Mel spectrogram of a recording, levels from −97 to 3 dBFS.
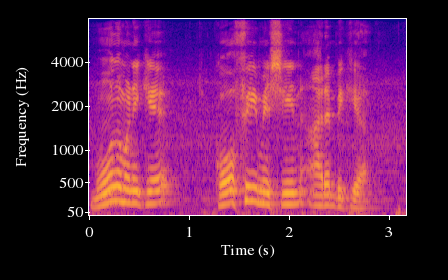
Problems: constant background noise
